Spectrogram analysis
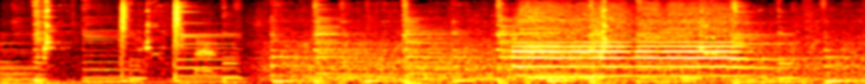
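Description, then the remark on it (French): An autoferro rail bus (a bus converted to run on rails) in Ecuador sounds a long, steady horn blast over the continuous rumble of its engine, with shorter tonal toots and mechanical clatter before it, all loud. “Vous êtes monté à bord d'un train-bus autoferro et vous êtes allé tout naturellement discuter avec le chauffeur.”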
